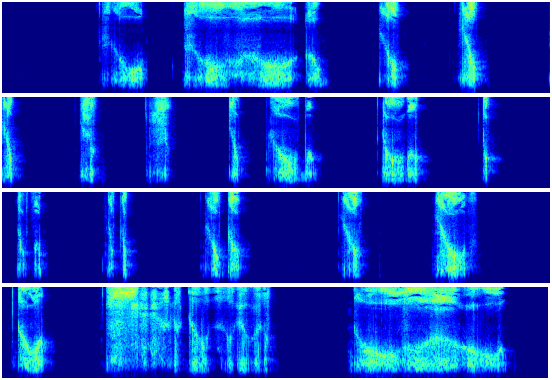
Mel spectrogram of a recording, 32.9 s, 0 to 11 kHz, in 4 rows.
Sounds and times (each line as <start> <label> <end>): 1.4 slurping sounds 4.9
8.2 slurping sounds 8.5
10.4 slurping sounds 10.8
16.7 slurping sounds 17.2
18.0 slurping sounds 18.4
24.8 chew 25.4
24.8 slurping sounds 25.4
26.1 slurping sounds 28.8
26.2 chew 28.8
29.9 slurping sounds 32.4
